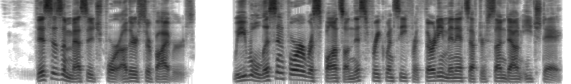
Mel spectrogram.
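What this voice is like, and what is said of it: Exaggerated radio announcer voice. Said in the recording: “This is my radio voice. Radio voice!”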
